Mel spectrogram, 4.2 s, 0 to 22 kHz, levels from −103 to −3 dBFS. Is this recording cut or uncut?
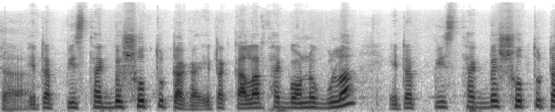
uncut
